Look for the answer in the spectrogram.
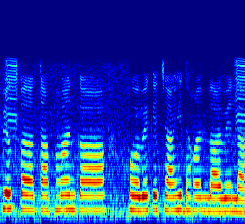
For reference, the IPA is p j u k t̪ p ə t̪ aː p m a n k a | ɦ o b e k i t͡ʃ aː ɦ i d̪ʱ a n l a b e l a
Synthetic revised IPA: p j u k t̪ p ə t̪ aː p m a n k a | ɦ o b e k e t͡ʃ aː ɦ i d̪ʱ a n l a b e l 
